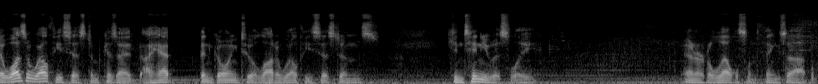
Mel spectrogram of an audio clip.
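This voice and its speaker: A man's very deep, low voice at a fairly quick pace, somewhat breathy, with ordinary pitch variation and long, frequent pauses. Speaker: video game streamer. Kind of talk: live gameplay commentary. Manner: constant chatter. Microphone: headphones with mic, new.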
